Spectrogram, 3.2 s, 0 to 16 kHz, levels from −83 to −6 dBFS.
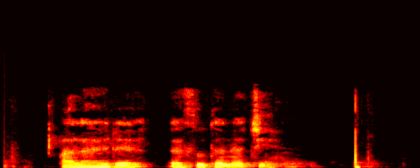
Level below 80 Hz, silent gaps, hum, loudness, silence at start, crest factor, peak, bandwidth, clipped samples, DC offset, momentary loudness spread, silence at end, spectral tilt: -46 dBFS; none; none; -20 LUFS; 0.45 s; 16 dB; -4 dBFS; 7.8 kHz; under 0.1%; under 0.1%; 13 LU; 0.45 s; -7.5 dB/octave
